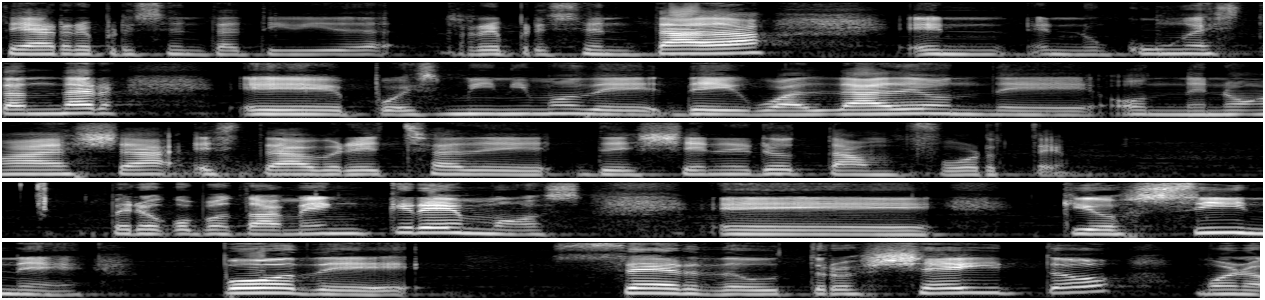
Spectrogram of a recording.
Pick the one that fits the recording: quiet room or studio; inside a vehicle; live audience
live audience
